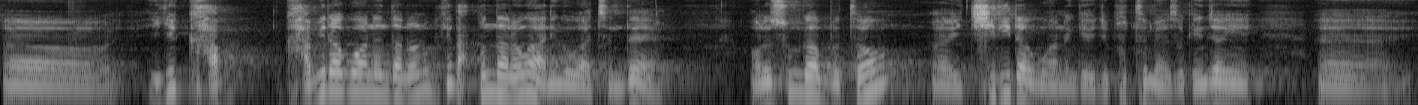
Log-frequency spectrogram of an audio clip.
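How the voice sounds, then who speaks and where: A man's voice: a little high, lively intonation, normal speed, darkish tone. Male professor lecturing in a reverberant hall. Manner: conversational, asks the audience questions; acts out quoted voices in anecdotes. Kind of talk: public lecture.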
